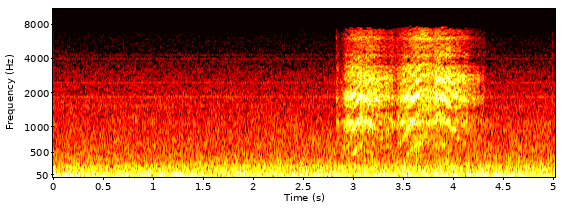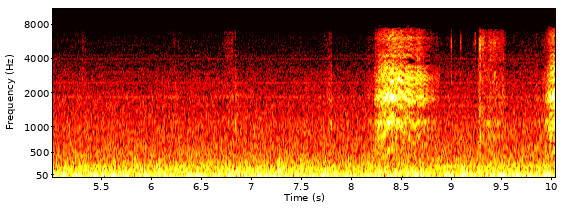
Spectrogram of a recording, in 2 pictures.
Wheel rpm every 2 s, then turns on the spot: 10, 40, 10, 0, 20.
none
